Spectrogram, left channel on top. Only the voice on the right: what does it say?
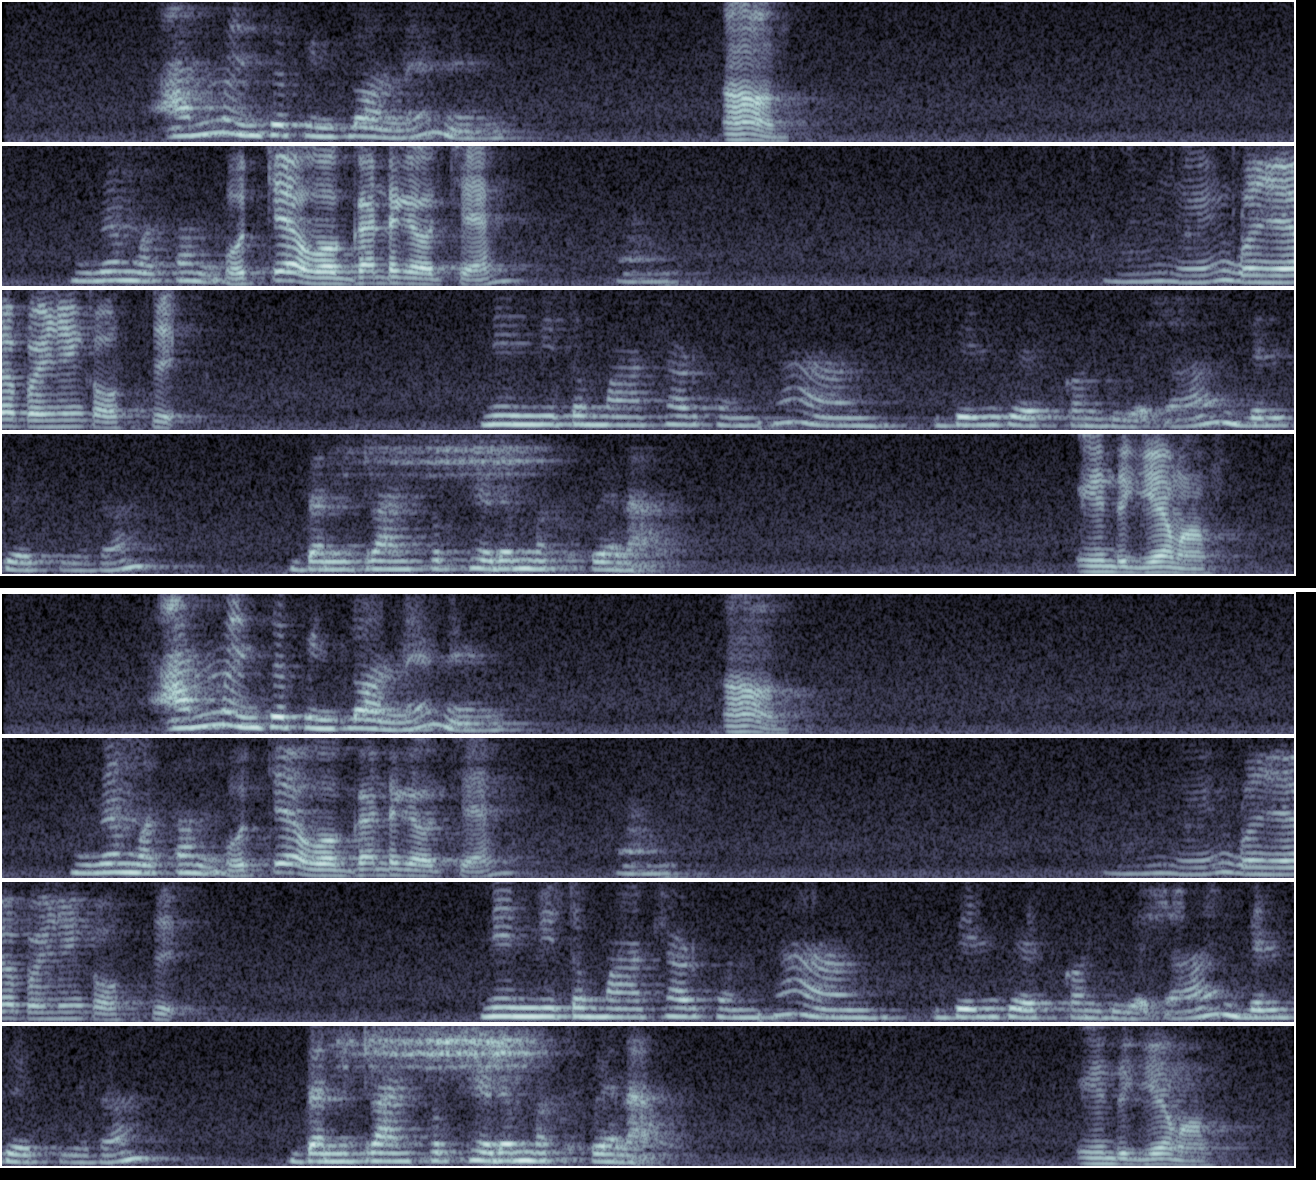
అమ్మ ఇంతేప్ ఇంట్లో ఉందా ఏమి
నీవే మొత్తం
ఆహ్
నేను మీతో మాట్లాడుకుంన్నా బిల్ చేసుకోంటి గదా బిల్ జేసి గదా దాన్ని ట్రాన్స్ఫర్ చేయడం మర్చిపోయినా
